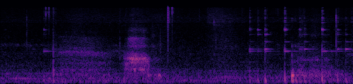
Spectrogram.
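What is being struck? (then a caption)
Ceramic object. Short fingernails tap on a ceramic object, giving soft, quiet clinks with very brief ring. A cluster of light taps near the end stands out over a faint background hiss.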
